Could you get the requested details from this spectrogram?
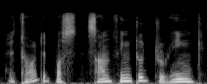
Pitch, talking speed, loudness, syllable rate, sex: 130 Hz, 200 wpm, -19 LUFS, 5.0 syllables/s, male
